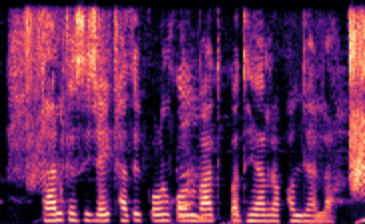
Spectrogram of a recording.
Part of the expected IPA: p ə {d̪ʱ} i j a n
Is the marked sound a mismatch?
no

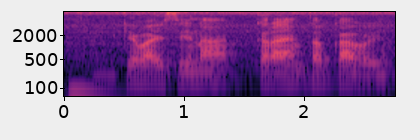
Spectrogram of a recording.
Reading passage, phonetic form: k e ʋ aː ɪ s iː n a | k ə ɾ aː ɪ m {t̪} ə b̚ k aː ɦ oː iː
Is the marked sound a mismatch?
no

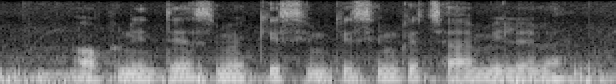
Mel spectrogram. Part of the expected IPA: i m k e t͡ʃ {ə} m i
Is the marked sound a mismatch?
yes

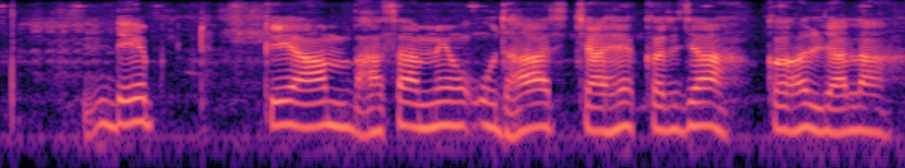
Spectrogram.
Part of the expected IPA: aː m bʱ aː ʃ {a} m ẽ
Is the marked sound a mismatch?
no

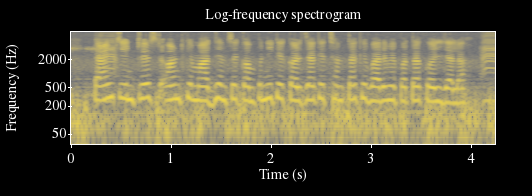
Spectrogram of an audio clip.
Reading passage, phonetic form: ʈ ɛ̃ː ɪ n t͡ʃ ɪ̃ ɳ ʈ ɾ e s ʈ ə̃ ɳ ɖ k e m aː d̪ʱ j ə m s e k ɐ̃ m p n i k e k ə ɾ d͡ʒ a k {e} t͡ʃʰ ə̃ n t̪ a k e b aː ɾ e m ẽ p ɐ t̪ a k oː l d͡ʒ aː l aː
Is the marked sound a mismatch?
no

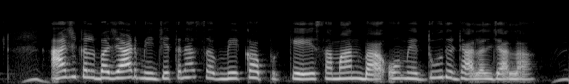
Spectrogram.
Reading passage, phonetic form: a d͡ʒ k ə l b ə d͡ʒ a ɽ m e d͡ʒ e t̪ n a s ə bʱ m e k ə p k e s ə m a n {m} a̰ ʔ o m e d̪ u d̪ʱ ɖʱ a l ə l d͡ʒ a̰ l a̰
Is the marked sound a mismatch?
yes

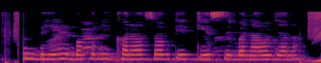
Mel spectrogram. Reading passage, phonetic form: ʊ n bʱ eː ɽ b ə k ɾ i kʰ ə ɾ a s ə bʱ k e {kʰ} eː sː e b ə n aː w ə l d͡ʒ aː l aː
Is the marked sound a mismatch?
yes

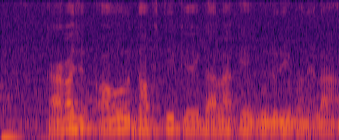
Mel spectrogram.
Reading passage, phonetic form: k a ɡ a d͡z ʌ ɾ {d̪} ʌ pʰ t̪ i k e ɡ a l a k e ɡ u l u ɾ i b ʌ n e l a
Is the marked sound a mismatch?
no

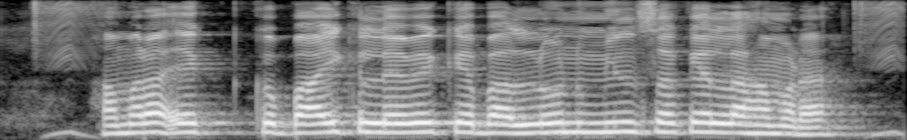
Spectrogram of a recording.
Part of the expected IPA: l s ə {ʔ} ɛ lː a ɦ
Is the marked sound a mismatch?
yes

